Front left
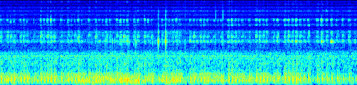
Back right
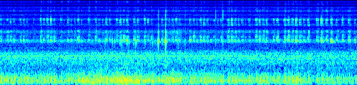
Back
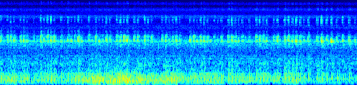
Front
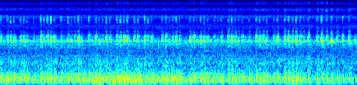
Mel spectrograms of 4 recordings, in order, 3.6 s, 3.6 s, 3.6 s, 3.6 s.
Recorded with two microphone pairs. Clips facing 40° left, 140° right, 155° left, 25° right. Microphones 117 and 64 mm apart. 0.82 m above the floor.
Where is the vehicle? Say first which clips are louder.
Front left 6 dB, front 3 dB; 60° left; by 3.6 s 70° left.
